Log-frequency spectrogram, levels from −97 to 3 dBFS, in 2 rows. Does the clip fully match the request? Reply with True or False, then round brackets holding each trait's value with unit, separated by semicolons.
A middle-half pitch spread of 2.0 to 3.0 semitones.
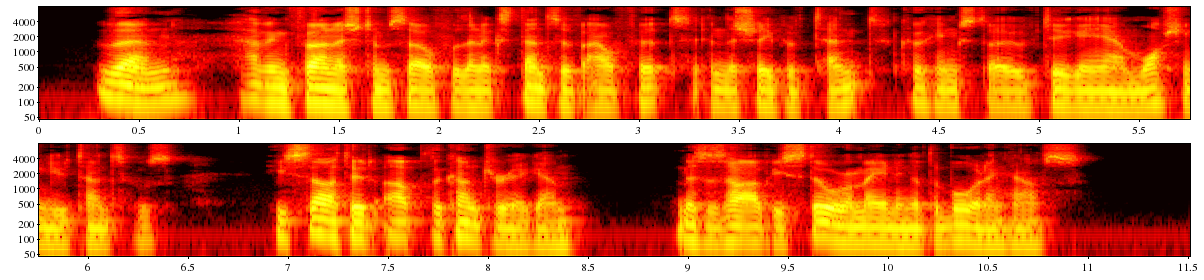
True (2.7 semitones)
